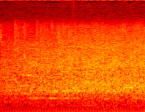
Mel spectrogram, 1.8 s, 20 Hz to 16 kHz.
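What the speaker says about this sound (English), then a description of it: "This big crowd likes what they see." A big football stadium crowd at a 1983 Dolphins–Saints game roars in a steady wall of cheering and applause, broad and sustained, heard beneath a broadcast announcer's voice.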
